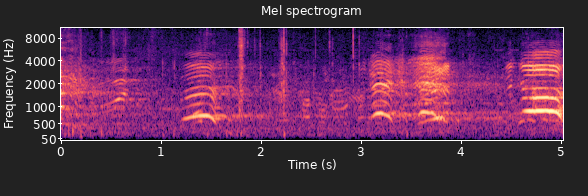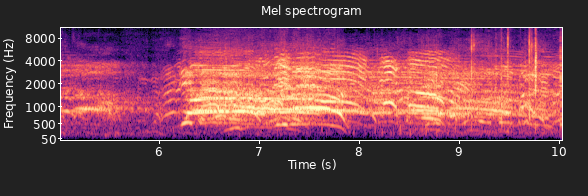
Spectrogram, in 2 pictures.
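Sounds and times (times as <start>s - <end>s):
players shouting: 3.1s - 10.0s.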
